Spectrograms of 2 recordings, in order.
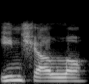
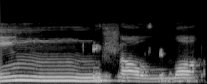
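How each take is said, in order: First: The n sound is pronounced clearly and fully. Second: The n sound is hidden as a nasal hum. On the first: The speaker calls it wrong. "আমি যদি এই ইনশাআল্লাহটাকে ইধার দিয়ে পড়ি" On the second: The speaker calls it right. "ইধার দিয়ে পড়তে পারব না বিকজ শিনটা ইকফা লেটার। তখন আমি বলব"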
